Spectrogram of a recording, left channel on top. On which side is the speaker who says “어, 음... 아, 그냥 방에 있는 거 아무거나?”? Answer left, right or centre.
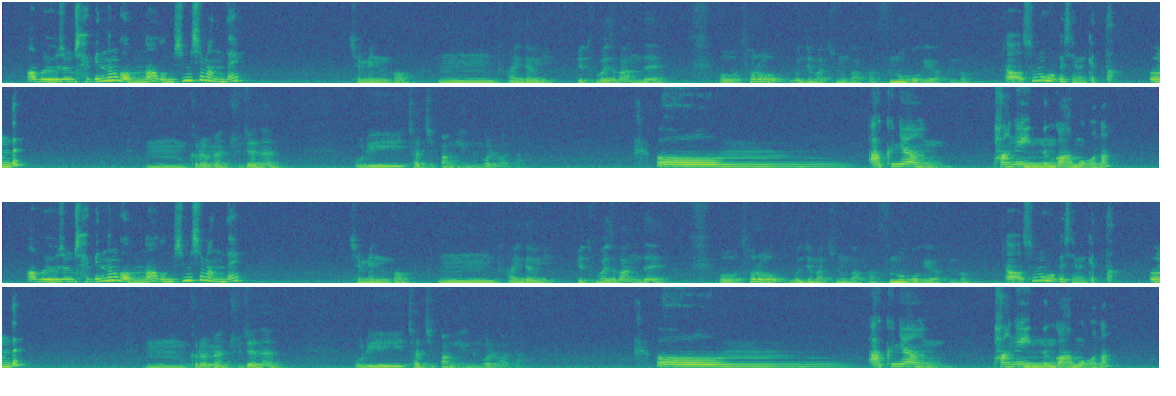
Left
